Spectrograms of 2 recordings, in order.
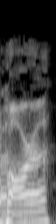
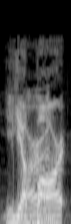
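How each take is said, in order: First: The name begins with an 'ee' sound. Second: The name begins with a 'ya' sound. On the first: The speaker calls it right. "I've heard it Ibarra before" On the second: The speaker calls it wrong. "Is that Yabara?"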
